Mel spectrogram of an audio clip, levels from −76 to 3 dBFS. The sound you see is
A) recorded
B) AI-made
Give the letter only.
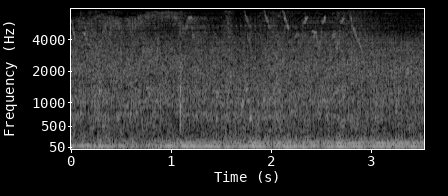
B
